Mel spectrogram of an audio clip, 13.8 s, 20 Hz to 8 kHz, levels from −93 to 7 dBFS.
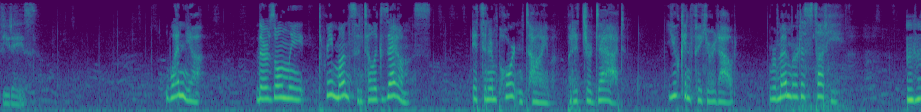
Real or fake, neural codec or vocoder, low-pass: real; none; 7.2 kHz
